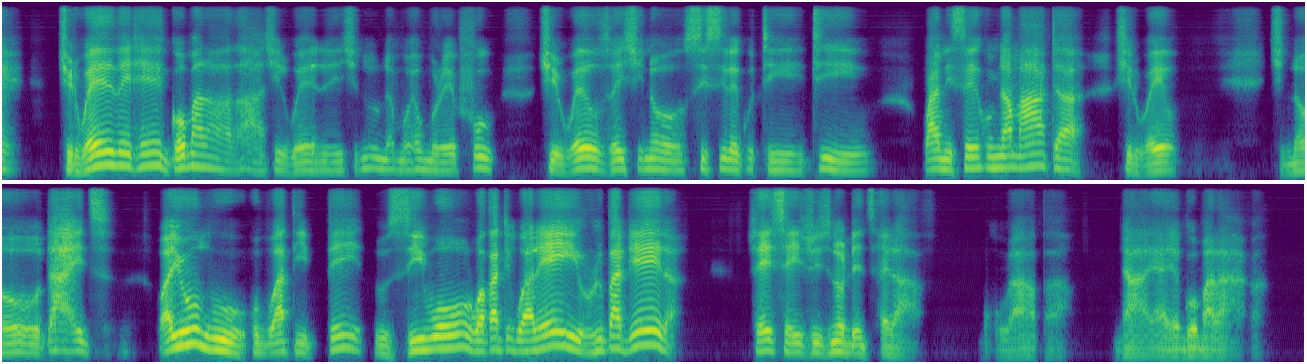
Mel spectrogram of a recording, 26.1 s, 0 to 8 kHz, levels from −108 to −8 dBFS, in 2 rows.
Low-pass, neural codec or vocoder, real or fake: 7.2 kHz; codec, 16 kHz, about 1 kbps, DyCAST, with the encoder's durations; fake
